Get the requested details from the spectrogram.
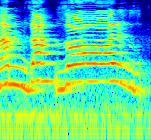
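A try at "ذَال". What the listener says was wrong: زال کو باریک پڑھ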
